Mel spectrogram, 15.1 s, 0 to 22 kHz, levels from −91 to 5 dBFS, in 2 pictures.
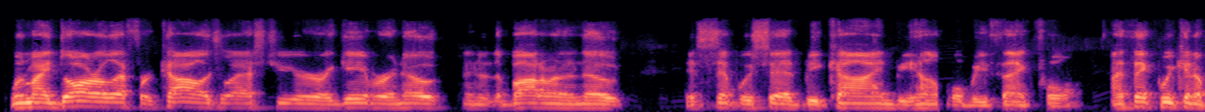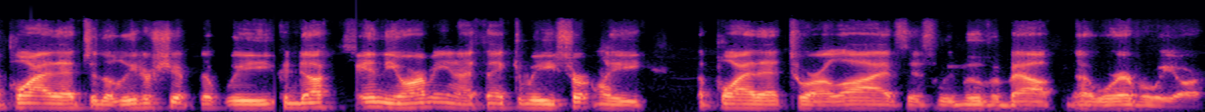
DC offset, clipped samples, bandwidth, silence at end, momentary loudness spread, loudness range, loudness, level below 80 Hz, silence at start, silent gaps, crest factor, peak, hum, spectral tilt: under 0.1%; under 0.1%; 12 kHz; 0.05 s; 10 LU; 3 LU; -17 LUFS; -64 dBFS; 0.05 s; none; 18 dB; 0 dBFS; none; -4 dB/octave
